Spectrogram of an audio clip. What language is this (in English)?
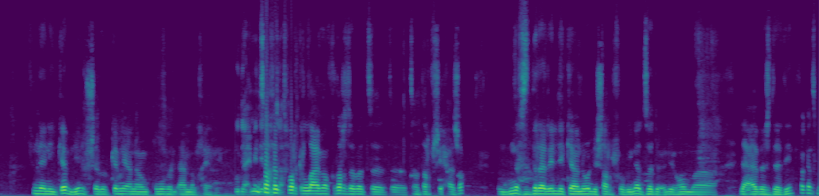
Arabic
